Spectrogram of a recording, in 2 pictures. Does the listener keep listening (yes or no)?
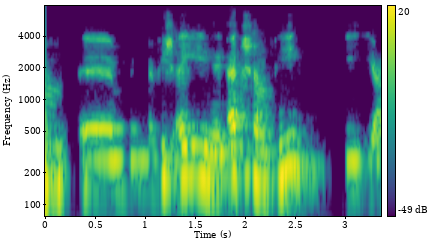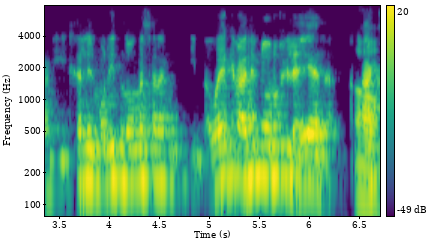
no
